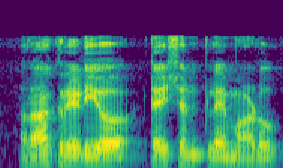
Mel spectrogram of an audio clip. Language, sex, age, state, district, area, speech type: Kannada, male, 45-60, Karnataka, Davanagere, rural, read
